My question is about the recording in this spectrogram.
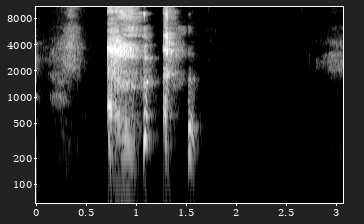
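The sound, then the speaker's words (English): A loud burst of coughing, a harsh hacking cough followed by a couple of quick throat-clearing hacks, with soft breathy noises before and after and no talking. “I've got a cough.”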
